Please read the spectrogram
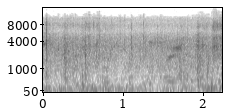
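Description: Wind buffeting the microphone over choppy lake water slapping a boat's hull, with scattered short knocks.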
